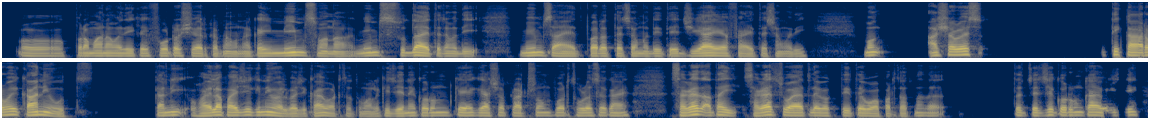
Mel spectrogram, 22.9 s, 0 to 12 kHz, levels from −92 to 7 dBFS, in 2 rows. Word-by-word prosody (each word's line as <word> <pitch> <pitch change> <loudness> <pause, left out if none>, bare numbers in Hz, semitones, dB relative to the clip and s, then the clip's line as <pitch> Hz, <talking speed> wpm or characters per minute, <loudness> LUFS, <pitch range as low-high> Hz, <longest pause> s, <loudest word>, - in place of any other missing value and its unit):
अ, 100 -2 -4 0.2
प्रमाणामध्ये 105 0 -1
काही 100 0 -4
photo 105 0 -1
share 100 -1 0
करणं 95 0 -6
म्हणा, 95 0 -5
काही 100 +1 0
मीम्स 115 +3 +2
म्हणा, 95 -3 -2
मीम्ससुद्धा 120 +3 +1
आहे 115 -3 +8
त्याच्यामध्ये. 95 -2 -5 0.5
मीम्स 120 0 0
आहेत, 100 -3 +1
परत 100 -1 +3
त्याच्यामध्ये 100 +1 -3
ते 100 +1 0
जी-आय-एफ 105 0 +3
आहे, 90 -1 -2
त्याच्यामध्ये. 90 0 -8 0.6
मग 130 +1 +2 0.5
अशा 120 +4 +1
वेळेस 145 +1 +4 1.3
ती 145 - +2
कारवाई 125 +4 +5
का 130 0 +6
नाही 140 -2 +3
होत? 90 -7 -3 0.9
कारण 115 +2 0
ही 135 0 -2
व्हायला 110 +5 +4
पाहिजे 125 +2 +3
की 130 - -1
नाही 135 0 +2
व्हायला 100 -5 0
पाहिजे? 95 0 -2
काय 105 +5 0
वाटतं 100 -3 -6
तुम्हाला? 90 +1 -8
की 110 - -4
जेणेकरून 115 +4 -1
की 125 - +1
एक 120 0 +1
अशा 110 +2 -1
प्लॅटफॉर्मवर 115 +3 -3
थोडंसं 115 0 -1
काय 115 0 -3 0.5
सगळ्यात, 140 +7 +7
आता 120 +2 +2
हे 125 -5 +2 0.2
सगळ्याच 135 +5 +4
वयातल्या 120 -1 +5
व्यक्ती 110 0 -3
ते 110 - +3
वापरतात 95 -1 -4
ना, 115 - -6 0.9
तर 125 - 0
त्याचे 120 +3 0
करून 130 0 0
काय 125 0 +4
होईल, 115 +1 -4
की 135 +1 -2
110 Hz, 165 wpm, -23 LUFS, 100-120 Hz, 1.3 s, आहे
